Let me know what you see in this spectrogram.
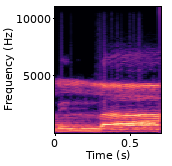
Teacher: lafzul Allah dibaca tipis ya. Dibaca tarqik.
